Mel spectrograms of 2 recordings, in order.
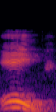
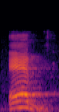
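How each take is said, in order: First: The vowel is a gliding 'ay' sound. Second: The vowel is the 'a' of 'cat'. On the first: "যখন এ B এর উচ্চারণ এই" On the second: "যখন এর উচ্চারণ এ হবে"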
